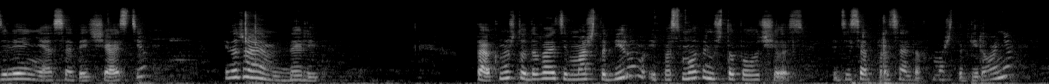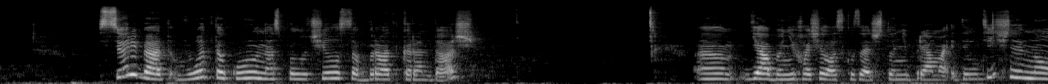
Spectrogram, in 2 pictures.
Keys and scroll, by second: 2.3 Delete, 8.4 5, 8.5 0, 9.6 Return.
